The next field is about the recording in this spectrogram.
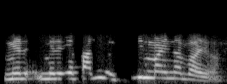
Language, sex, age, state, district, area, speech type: Nepali, female, 45-60, West Bengal, Jalpaiguri, rural, conversation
